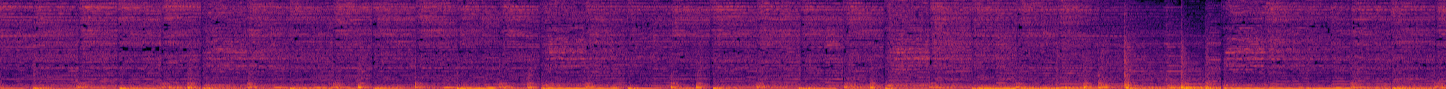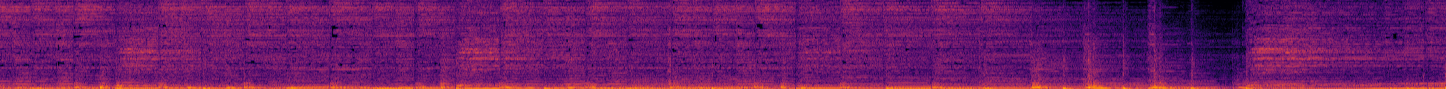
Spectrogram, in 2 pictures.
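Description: Band rehearsing with a full drum kit played with sticks, crashing and riding cymbals over snare and bass drum, alongside guitar and a low bass line. The cymbals drop out briefly near the end.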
